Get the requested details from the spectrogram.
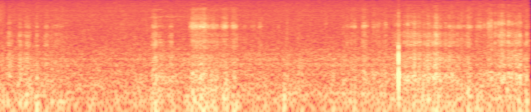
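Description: A pen held in the hand writes green Hangul on a lined page of a spiral notebook. The quiet, continuous scratching of the pen tip on paper carries high, bright rasps and a single sharp tick near the end.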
